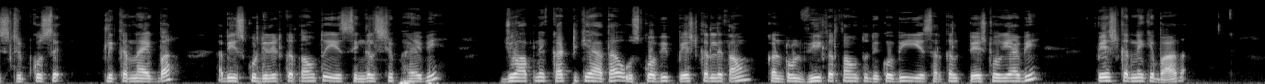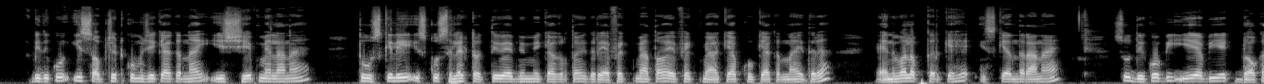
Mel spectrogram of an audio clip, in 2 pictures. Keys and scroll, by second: 2.5 Delete, 8.0 ctrl+v.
